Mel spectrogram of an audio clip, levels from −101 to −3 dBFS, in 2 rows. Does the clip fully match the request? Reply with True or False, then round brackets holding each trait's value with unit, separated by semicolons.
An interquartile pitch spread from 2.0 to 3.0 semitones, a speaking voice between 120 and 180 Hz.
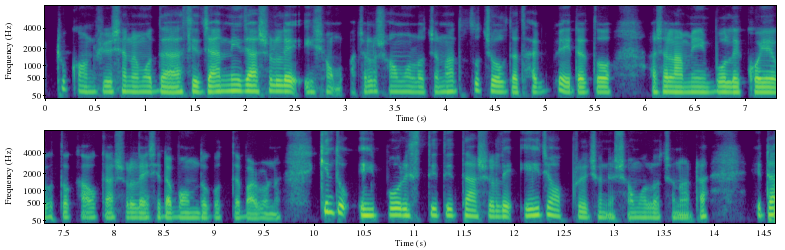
True (2.6 semitones; 135 Hz)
